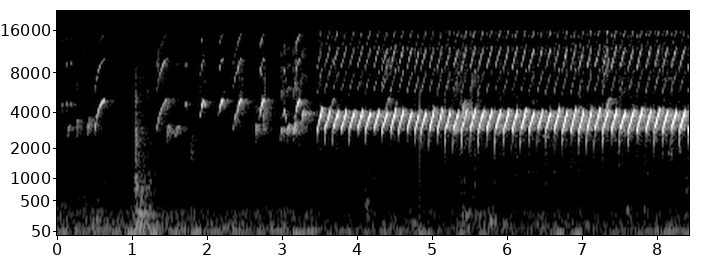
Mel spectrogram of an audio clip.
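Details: Canary singing a powerful training song: a few separate upward-sweeping chirps and a short noisy burst, then a long rapid buzzy trill held at one steady pitch, pulsing about three times per second.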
